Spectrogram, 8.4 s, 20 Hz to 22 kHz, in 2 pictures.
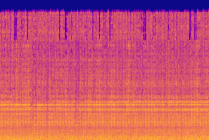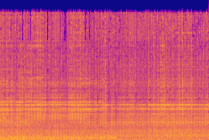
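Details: Ford 8N tractor idling steadily with a rough, uneven knocking about three beats a second; cause of the strange noise unknown.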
